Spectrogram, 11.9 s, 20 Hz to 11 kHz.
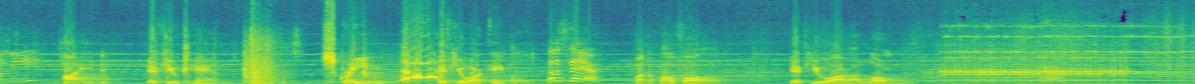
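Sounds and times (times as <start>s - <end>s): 
speech: 0.6s - 2.3s, 3.2s - 7.3s, 7.9s - 9.0s
telephone bell ringing: 9.1s - 11.9s.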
